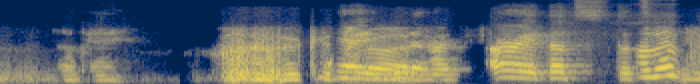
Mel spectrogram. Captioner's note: chuckles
